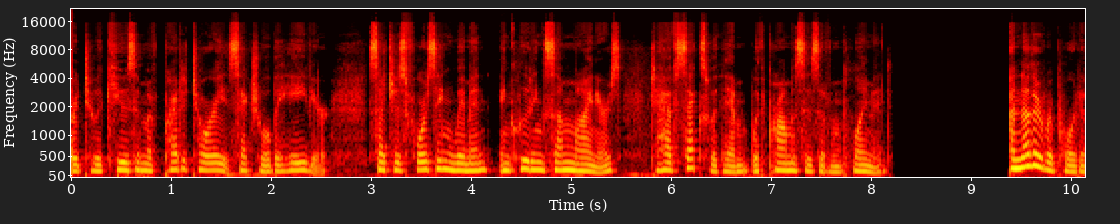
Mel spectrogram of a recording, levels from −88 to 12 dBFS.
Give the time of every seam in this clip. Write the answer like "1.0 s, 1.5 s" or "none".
none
